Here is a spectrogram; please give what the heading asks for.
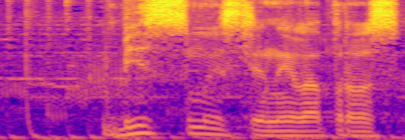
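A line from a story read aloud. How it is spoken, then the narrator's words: Gloomy warrior. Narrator (Russian): ответил воин мрачно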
